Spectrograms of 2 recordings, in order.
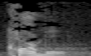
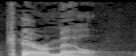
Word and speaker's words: Carmel: Carmel. Or if you grew up in the South like I did, it's pronounced Caramel, right?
